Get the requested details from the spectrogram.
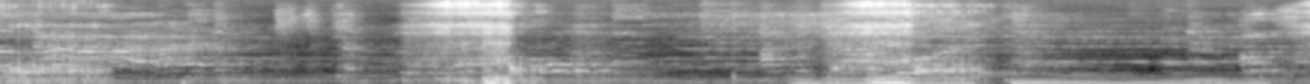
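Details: Adult man (husband) snoring in sleep: low, rumbling snores at a slow rhythm under background music.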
